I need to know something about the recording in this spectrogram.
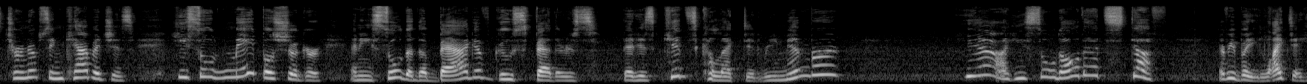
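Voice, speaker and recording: An older woman with a fairly high, slightly husky voice reads a storybook to young children. She breaks off for simple, encouraging asides, pointing things out as she goes. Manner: encouraging, explains pictures simply to young listeners. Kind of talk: picture-book read-aloud with chatty asides to children.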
